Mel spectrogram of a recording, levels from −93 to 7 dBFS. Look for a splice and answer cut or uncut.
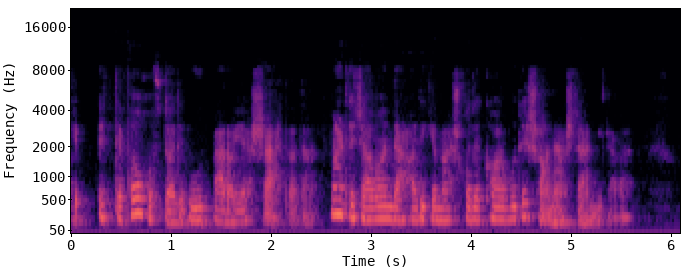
cut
